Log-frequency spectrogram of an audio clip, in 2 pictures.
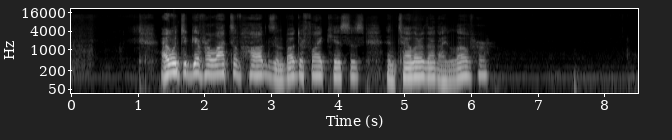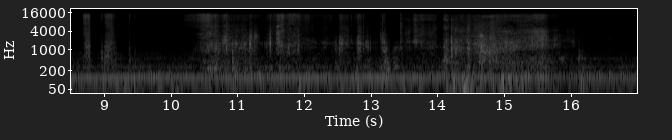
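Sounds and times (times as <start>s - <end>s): paper pages rustling: 8.7s - 9.6s, 10.2s - 16.6s.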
